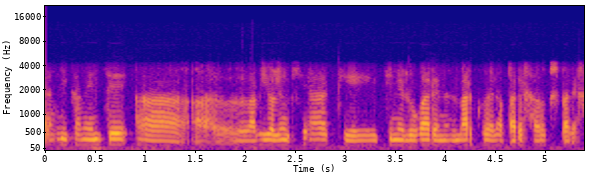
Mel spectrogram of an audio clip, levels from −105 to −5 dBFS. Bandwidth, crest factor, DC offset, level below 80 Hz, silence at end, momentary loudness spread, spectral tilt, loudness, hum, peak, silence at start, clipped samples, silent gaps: 4.7 kHz; 20 dB; under 0.1%; -62 dBFS; 0 s; 7 LU; -7.5 dB/octave; -29 LUFS; none; -10 dBFS; 0 s; under 0.1%; none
